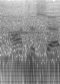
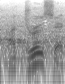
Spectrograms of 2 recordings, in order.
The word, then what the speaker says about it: Ondrusek: Logan Ondrasek is on the right side. Ondrusek. I always foul up the pronunciation of that.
